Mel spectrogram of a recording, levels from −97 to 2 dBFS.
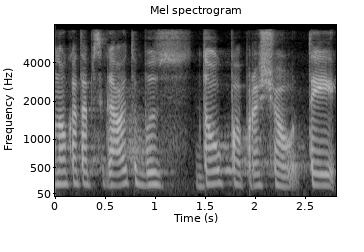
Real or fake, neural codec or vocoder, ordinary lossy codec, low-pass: real; none; MP3, 64 kbps; 7.2 kHz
